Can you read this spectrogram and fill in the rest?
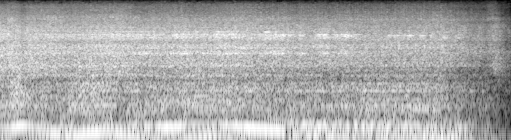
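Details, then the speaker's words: Old engine: runs rough and loud about five seconds then dies at once, losing spark; power confirmed at distributor; stalling from ignition loss. "Okay, it died. Now it lost fire."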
